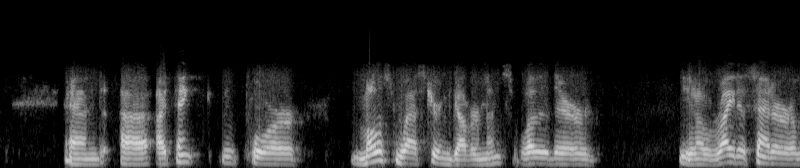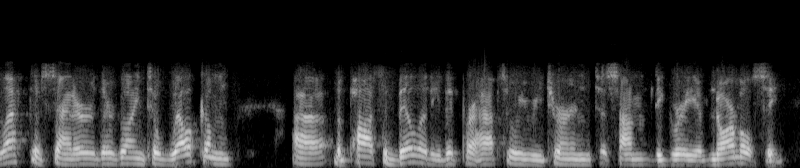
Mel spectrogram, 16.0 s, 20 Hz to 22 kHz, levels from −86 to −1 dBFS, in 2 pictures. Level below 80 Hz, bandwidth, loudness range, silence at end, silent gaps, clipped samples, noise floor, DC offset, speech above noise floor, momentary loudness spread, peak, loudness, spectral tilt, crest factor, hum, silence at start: -66 dBFS; 4.8 kHz; 1 LU; 0.2 s; none; under 0.1%; -71 dBFS; under 0.1%; 48 dB; 8 LU; -2 dBFS; -23 LUFS; -9.5 dB/octave; 20 dB; none; 0.65 s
